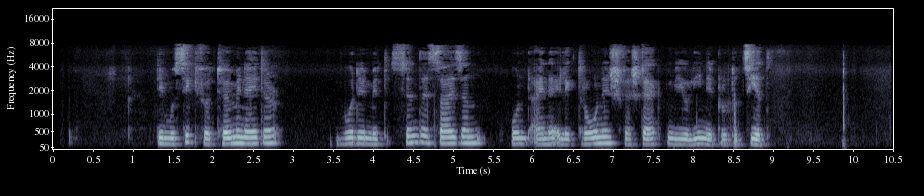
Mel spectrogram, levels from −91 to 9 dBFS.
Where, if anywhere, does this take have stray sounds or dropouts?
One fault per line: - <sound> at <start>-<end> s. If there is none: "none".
none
